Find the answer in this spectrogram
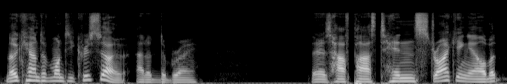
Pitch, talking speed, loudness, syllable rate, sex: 135 Hz, 165 wpm, -19 LUFS, 5.7 syllables/s, male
